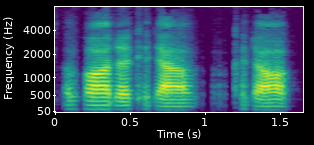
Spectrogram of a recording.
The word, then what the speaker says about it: Avada Kedavra: Well, it's Avada Kedavra.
